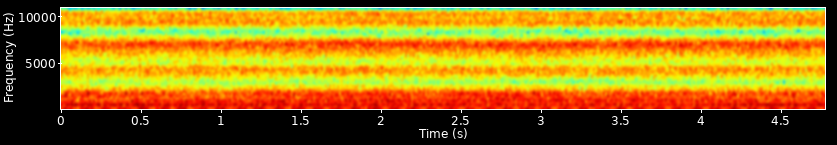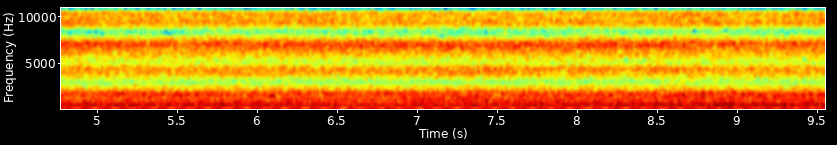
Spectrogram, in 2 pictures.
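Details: Generac 2800 PSI 2.4 GPM residential gas pressure washer, small single-cylinder engine warm, restarted with choke after bleeding air from the pump, holds a steady, even buzz at constant speed, no surging, knocking or misfires; normal running.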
